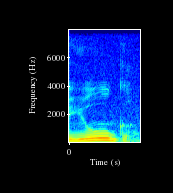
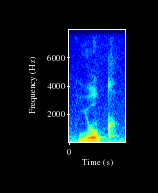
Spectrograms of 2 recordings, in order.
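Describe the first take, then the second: First: The word ends in a voiced g sound. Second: The word ends in a voiceless k sound. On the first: The speaker calls it wrong. "그러지 않고" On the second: The speaker calls it right. "그가 K처럼"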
